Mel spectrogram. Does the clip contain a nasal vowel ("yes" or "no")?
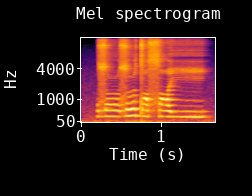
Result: no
